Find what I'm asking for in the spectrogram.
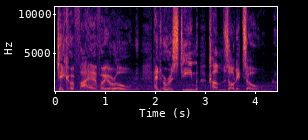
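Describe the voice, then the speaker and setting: An actor playing a bitter, fanatical older fire priest in a fantasy game, gravelly and scornful, preaching in slow pronouncements. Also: male voice, sits high, expressive, over music, heavily acted.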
